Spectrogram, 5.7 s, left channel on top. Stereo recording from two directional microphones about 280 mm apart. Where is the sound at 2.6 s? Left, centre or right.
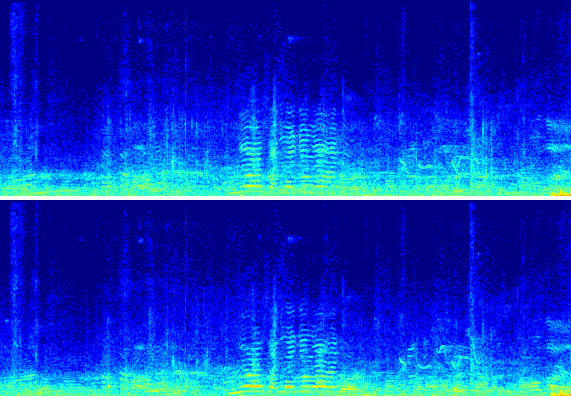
Right.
